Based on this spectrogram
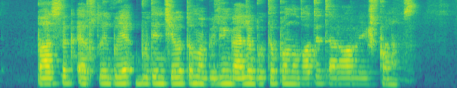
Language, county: Lithuanian, Kaunas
